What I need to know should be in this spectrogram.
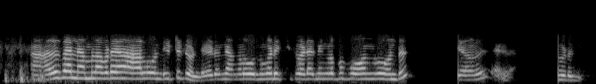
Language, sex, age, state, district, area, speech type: Malayalam, female, 45-60, Kerala, Kottayam, urban, conversation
